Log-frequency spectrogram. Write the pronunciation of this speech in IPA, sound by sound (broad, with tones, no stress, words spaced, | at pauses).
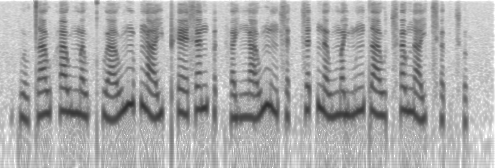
kʷɐ˨˩wt̪aː˧whaː˧w mɐ˨˥wkʷʰaː˨˥wmɐ˥p̚ŋaː˨˥j pʰɛː˧sɐ˥npɐ˨t̚ hɐ˨jŋaː˨˥w mʊ˨˧ŋsɐ˨k̚t͡sɐ˥t̚n̪ɐ˨˧w mɐ˧jmʊ˥ŋt̪aː˧w t͡sʰɐ˥wn̪aː˨˥jt͡sʰɐ˨k̚t͡sʰʊ˨k̚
